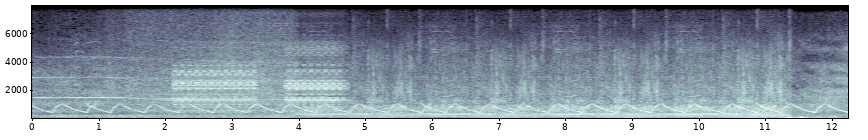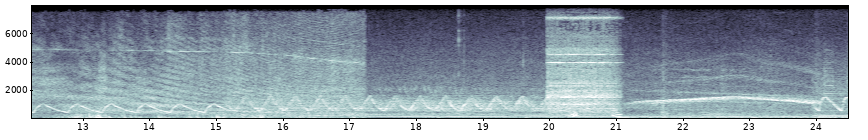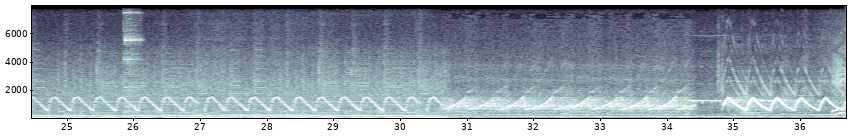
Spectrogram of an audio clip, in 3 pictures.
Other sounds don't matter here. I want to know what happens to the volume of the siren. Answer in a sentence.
The loudness of the siren goes up.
